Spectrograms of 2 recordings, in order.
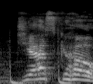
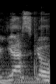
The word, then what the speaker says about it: Jesko: We've got Konas Egg, Jesko, or Yesko, however you want to pronounce it, versus the C8R.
